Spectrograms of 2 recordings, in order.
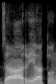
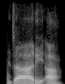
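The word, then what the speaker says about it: جارية: মানে এখানে যদি থামি, তাহলে এখানে জারিআতুন আর বলবো, তুন বলবো না। তাহলে এখানে জারিআহ, জারিআহ, ঠিক আছে। এই তাটা হা উচ্চারণ হবে, হা সাকিন হবে, ঠিক আছে।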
